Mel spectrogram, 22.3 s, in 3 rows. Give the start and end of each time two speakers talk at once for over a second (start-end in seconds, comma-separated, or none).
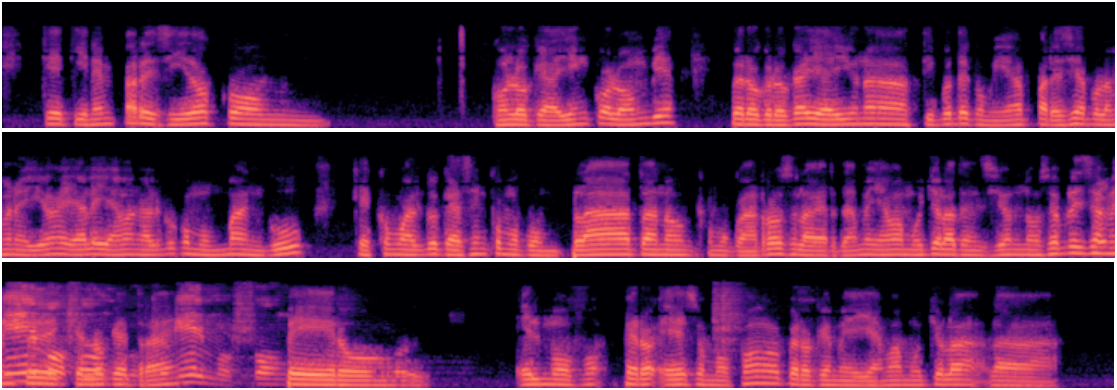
14.7-16.1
